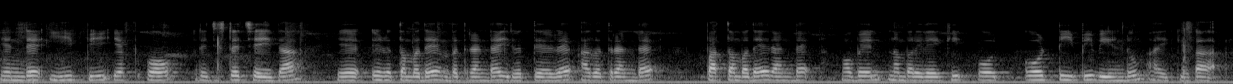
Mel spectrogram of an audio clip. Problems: constant background noise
